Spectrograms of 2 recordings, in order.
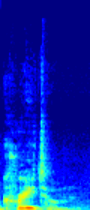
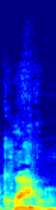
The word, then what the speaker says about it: kratom: of a substance called katum ketam however you want to pronounce it I call it katum and that's what I'm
